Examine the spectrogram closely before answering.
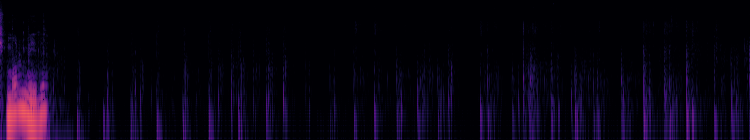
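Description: Quick footsteps thud on a wooden floor.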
